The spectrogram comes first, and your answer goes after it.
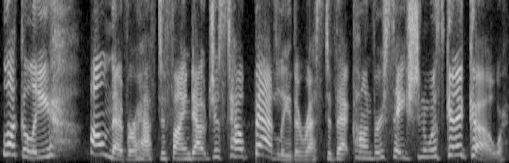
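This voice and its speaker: Huffy, high-pitched bookish game heroine. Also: female voice, big pitch swings, a little fast, pushed and bright, a little hiss or hum, exaggerated voice. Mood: haughty. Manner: huffy, dramatic, opinionated. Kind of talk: video game character acting. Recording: background game music.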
